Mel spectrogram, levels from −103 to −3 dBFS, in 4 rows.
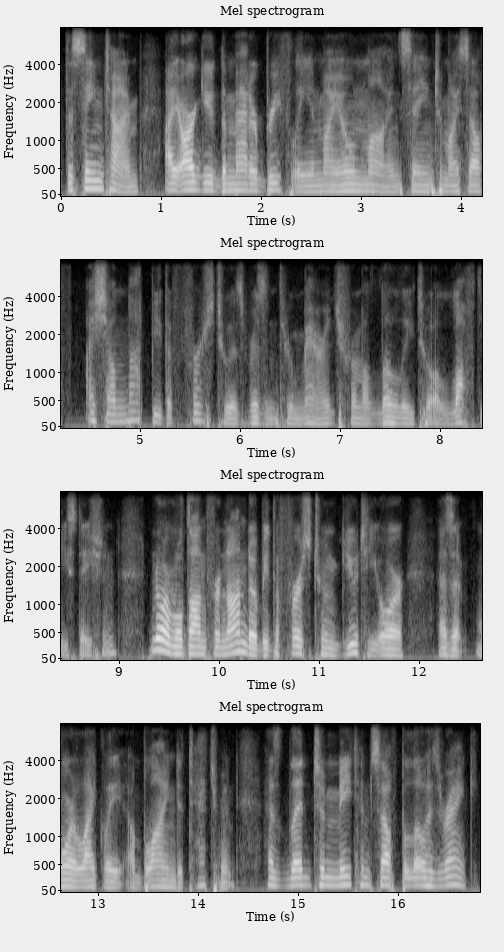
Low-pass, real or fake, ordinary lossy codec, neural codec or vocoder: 7.2 kHz; real; Opus, 16 kbps; none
